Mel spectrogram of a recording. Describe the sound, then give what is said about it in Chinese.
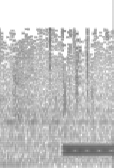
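A telephone busy tone sounds after a caller's line drops during a call-in, a steady two-pitch electronic tone that switches on abruptly halfway through and holds to the end over faint background hiss. “赵先生断线了。”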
